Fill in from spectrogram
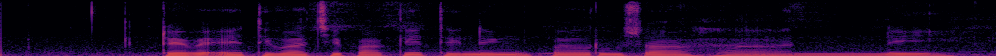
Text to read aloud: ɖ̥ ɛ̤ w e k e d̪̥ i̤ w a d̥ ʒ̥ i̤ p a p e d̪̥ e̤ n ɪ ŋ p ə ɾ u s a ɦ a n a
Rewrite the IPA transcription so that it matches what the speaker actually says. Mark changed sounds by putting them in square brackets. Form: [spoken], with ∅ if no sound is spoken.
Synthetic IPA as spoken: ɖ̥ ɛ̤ w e [ʔ] e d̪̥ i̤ w a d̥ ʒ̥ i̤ p a [k] e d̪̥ e̤ n ɪ ŋ p ə ɾ u s a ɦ a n [e]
